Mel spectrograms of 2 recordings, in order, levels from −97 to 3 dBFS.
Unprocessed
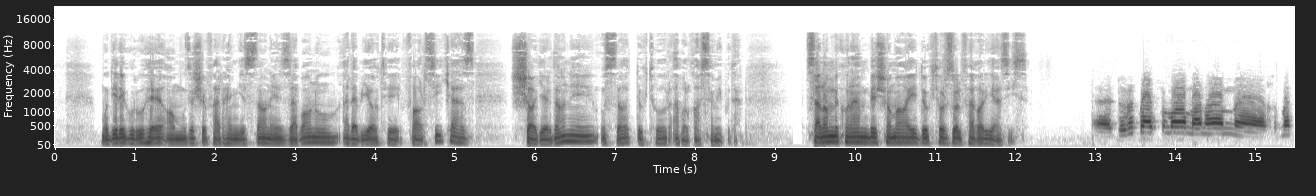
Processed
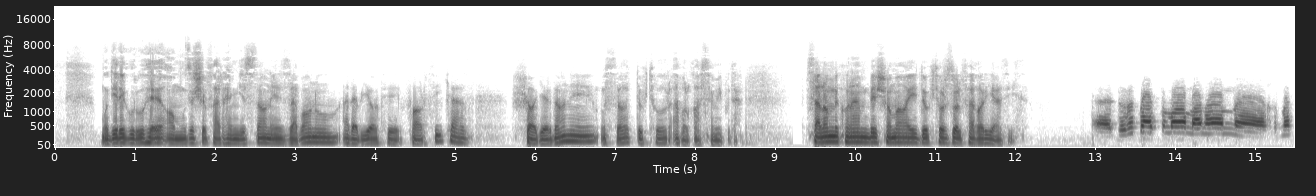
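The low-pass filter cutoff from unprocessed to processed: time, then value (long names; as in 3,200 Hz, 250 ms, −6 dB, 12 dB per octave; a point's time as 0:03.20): low-pass filter 24 dB per octave
0:01.56 5,600 Hz
0:02.66 3,200 Hz
0:03.63 1,400 Hz
0:06.00 1,400 Hz
0:07.22 2,900 Hz
0:11.47 2,900 Hz
0:12.07 1,600 Hz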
